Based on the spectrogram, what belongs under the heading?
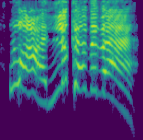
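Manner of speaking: high, loud cry of surprise; excited cry. Acted. Girl crying out to distract the secretary, mock startled. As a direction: fake a startled cry to draw his eye. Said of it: "she cried".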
